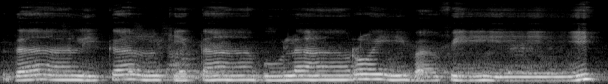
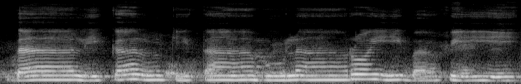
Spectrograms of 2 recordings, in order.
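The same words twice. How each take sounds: First: The vowel before the last sound is held moderately. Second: The vowel before the last sound is held briefly. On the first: "Yang empat harokat" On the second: "Yang dua harokat"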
